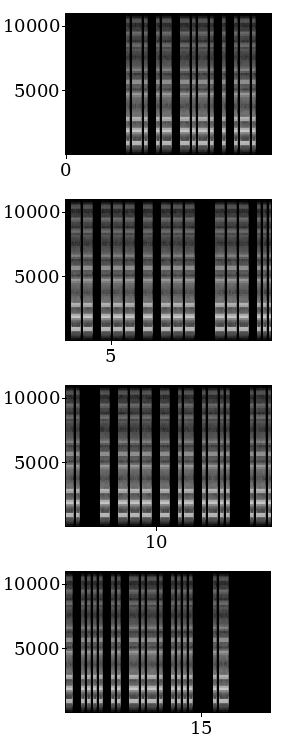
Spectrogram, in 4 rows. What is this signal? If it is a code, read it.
Morse code, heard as electronic beeps, machine-sent, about 20 wpm, 950 Hz. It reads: RACER MOTO OF TOTAL WHICH A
